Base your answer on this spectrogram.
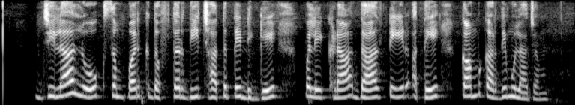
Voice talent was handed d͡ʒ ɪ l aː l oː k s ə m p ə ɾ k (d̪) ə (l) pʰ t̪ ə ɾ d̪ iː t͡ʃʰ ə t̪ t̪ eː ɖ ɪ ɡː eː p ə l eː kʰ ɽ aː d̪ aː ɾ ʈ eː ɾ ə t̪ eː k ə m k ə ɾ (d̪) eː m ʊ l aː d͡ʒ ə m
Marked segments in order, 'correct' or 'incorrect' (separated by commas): correct, incorrect, correct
